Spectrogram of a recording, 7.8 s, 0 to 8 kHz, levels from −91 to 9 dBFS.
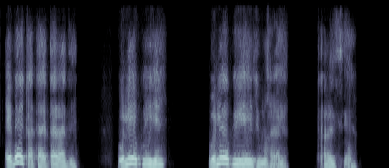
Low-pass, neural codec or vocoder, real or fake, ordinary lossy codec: none; codec, 16 kHz, 2 kbps, FreqCodec, smaller model; fake; none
